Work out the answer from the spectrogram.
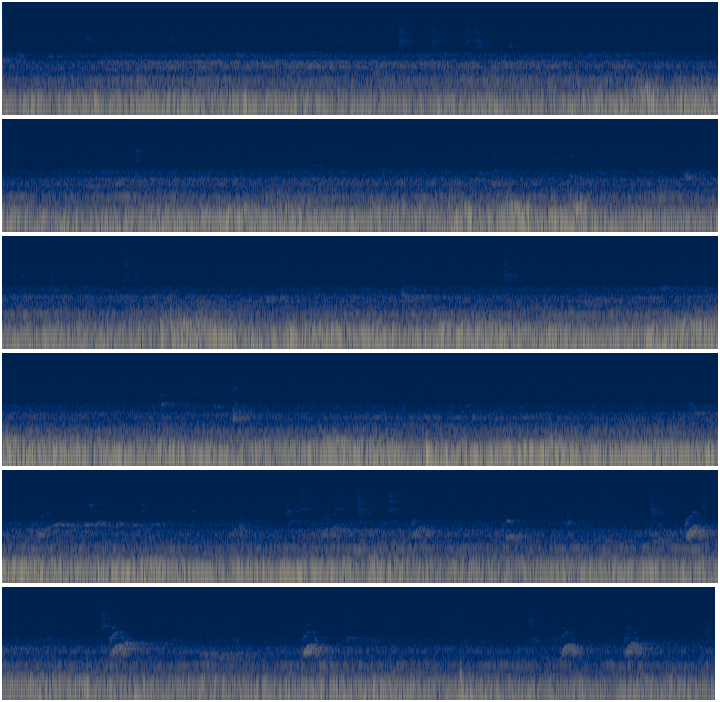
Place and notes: lake Kertuoja, Lithuania, metallic structures
contact microphones recording drone on the metallic parts of the footbridge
